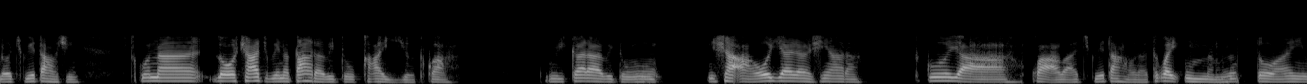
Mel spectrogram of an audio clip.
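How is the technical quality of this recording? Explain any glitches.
The recording has three short AMR bit error bursts, at 2.90 to 3.10 s, 6.34 to 6.65 s and 12.16 to 12.47 s. The speech is narrowband AMR-NB mobile audio with nothing above 4 kHz, and its light coding fits the 12.2 kbps mode.

In each burst, weakly protected bits in the codec frames arrive corrupted, about 7% in the first and about 10% in the later two. The misplaced excitation pulses and skewed gain and spectral values turn the speech hoarse, scratchy and gargly.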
